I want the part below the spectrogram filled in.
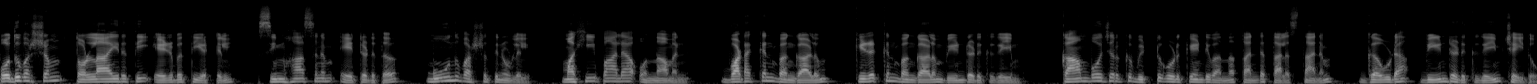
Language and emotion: Malayalam, neutral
